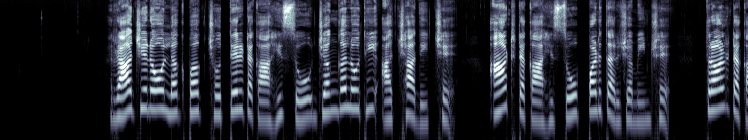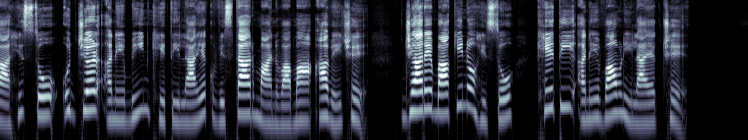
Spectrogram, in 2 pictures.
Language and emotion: Gujarati, neutral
